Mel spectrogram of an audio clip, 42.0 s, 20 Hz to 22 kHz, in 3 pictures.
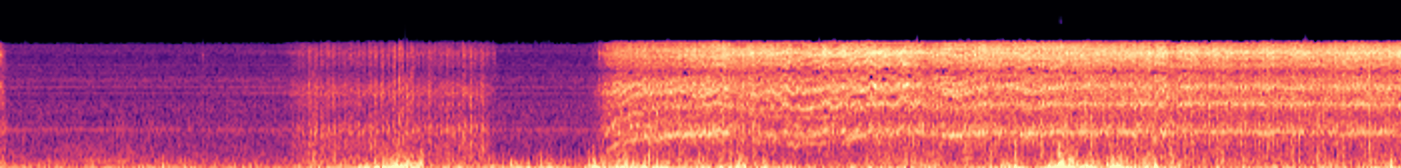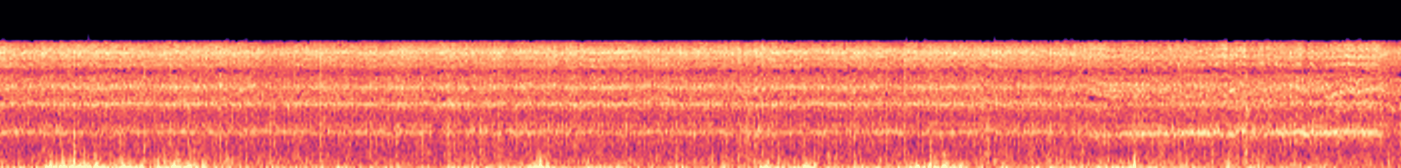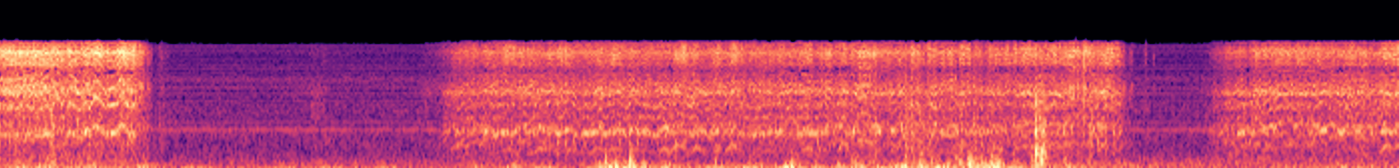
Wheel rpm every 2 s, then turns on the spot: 0, 20, 30, 170, 220, 230, 230, 230, 230, 230, 230, 230, 210, 200, 140, 0, 80, 110, 110, 80, 100.
2-6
